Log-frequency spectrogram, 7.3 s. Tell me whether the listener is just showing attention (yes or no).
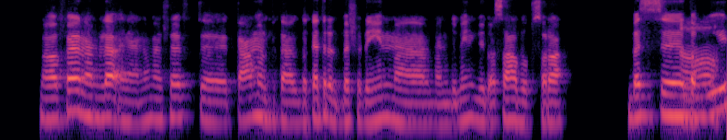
yes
